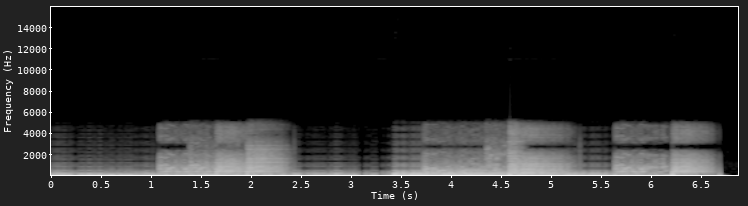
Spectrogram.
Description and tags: A strange strangling HIT LOOP!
